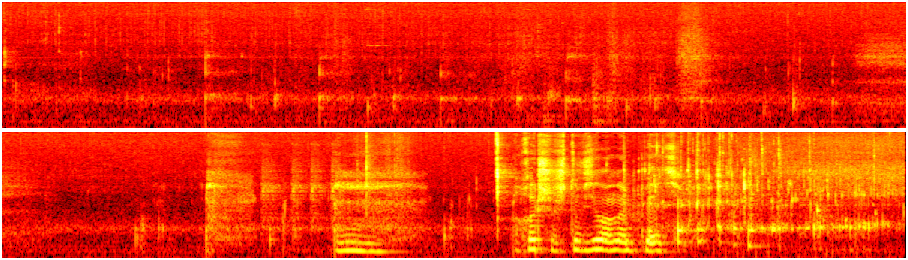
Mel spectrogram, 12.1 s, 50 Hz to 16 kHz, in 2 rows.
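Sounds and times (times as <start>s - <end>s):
person gulping a drink: 0.0s - 4.4s, 6.9s - 9.4s, 10.5s - 12.0s
short breath: 5.7s - 6.4s.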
